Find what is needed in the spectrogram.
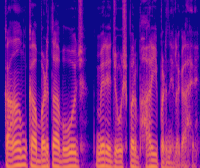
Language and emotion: Hindi, sad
